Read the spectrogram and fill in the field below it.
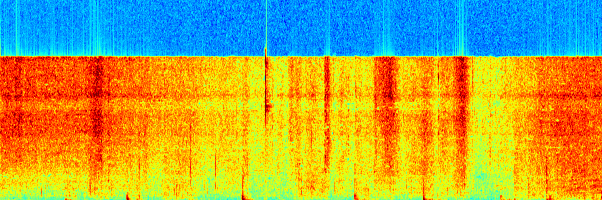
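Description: Glowing embers crackle softly.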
